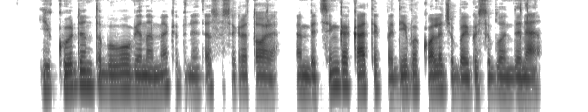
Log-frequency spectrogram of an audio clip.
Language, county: Lithuanian, Vilnius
